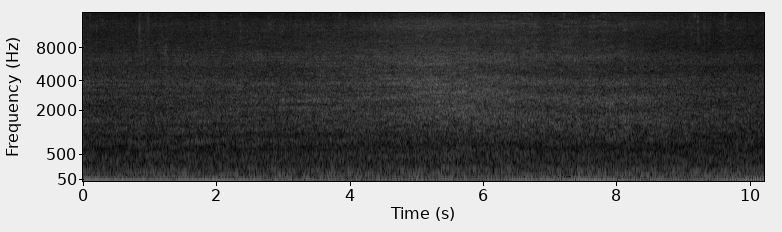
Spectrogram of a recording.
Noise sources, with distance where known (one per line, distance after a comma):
background noise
